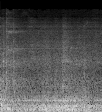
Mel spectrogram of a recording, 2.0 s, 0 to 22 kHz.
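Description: Kawasaki–CRRC Sifang C151A metro train standing at the platform with a steady low rumble, as its doors and the platform screen doors slide open.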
